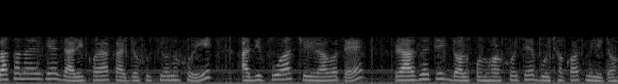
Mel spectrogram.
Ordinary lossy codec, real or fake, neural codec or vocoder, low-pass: Opus, 24 kbps; real; none; 3.6 kHz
